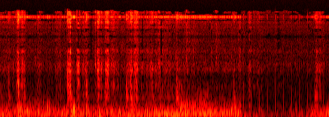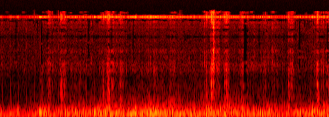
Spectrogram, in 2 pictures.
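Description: Hooves of a ridden horse striking a soft grass and dirt track in a regular rhythm, heard from the saddle, under a low rumble of wind on the microphone that drops away briefly about halfway through.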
